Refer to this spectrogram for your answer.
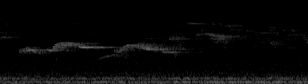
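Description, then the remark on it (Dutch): Birds sing and chirp outdoors in nature against a steady low rumble of ambient background noise, their thin warbling calls drifting fairly quietly. “Je kan nog eventjes doorwandelen en luisteren naar het geluid van de vogels en kijken naar de natuur om je heen.”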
